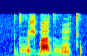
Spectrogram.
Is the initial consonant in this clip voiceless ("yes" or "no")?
no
